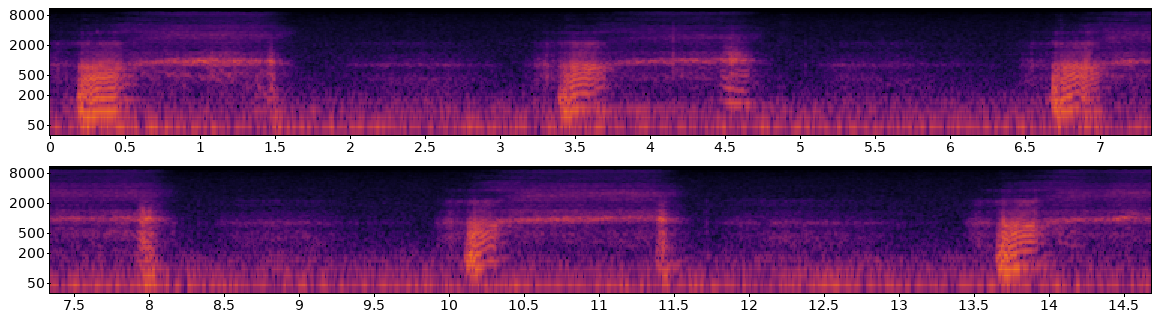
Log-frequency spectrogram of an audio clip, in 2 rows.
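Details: Snoring during sleep recorded with the SnoreLab app: regular loud, buzzing snores roughly every three seconds, about 18 a minute, with quiet breathing between.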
